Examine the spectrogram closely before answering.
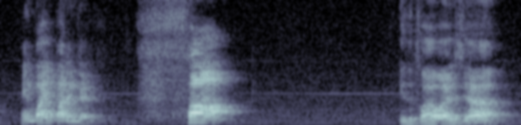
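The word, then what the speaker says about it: فاء: ஃபா இது ஃபா ஆயிடுச்சா? இந்த எழுத்து வந்து இங்கிலீஷ்ல ஒரு எஃப் மாதிரி. எஃப் வாசிப்போம் பாதர். அதுக்கெல்லாம் அந்த ஃபா போட்டு எழுதலாம்.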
